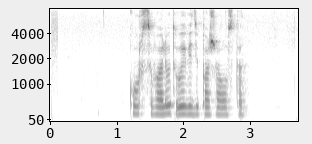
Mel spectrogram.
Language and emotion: Russian, neutral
